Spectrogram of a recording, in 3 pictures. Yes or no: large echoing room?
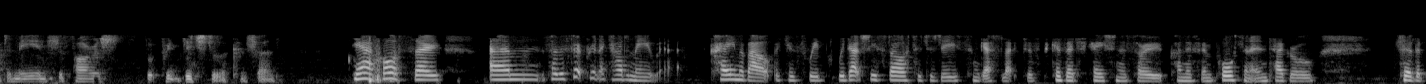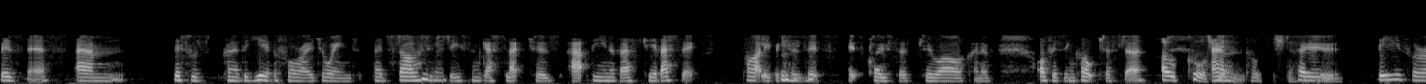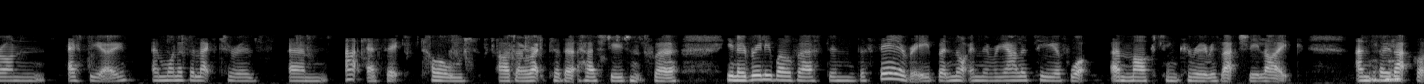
no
